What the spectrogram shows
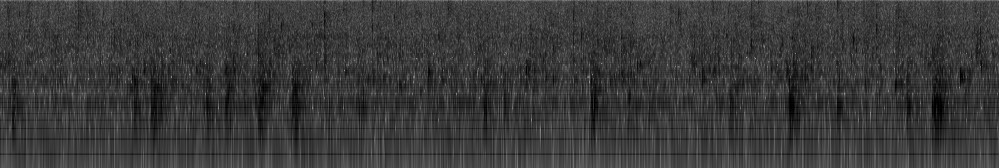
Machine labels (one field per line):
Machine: pump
